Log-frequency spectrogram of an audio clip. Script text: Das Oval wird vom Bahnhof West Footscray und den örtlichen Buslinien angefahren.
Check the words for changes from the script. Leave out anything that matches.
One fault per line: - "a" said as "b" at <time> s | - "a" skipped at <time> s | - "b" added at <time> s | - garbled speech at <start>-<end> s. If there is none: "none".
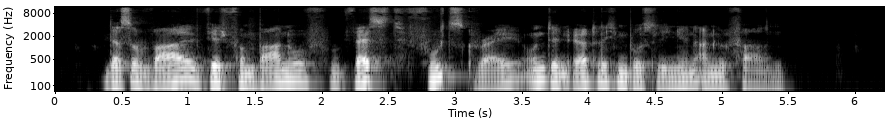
none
